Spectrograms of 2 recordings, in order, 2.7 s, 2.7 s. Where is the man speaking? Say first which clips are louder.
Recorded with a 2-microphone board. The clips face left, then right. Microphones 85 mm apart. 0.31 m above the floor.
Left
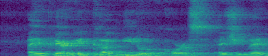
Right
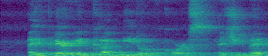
Even; 5° left (ahead or behind), 1.0 m.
